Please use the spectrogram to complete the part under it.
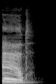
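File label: "add-in", English, British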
